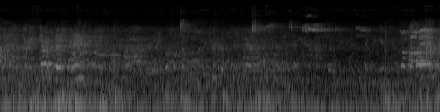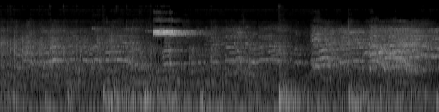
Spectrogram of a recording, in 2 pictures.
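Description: Volleyball being played in a gym's hall: ball thumps and players calling out. About three-quarters of the way in comes a short, sharp referee's whistle, the loudest sound, and near the end a thud and a rise in players' and spectators' shouts as the rally begins.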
